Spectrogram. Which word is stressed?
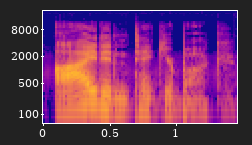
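I. The word "I" is stressed. Someone else took the book. "probably means somebody else did, but I didn't take it"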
